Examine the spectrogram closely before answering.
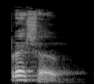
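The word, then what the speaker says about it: pressure: यहां पर एस के साथ एच नहीं आया, डबल एस आया है, लेकिन प्रोनाउंसिएशन में शलगम वाला श है। पैशन, प्रेशर, अच्छा, अब देखिए एशिया।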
